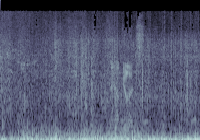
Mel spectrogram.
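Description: Wind buffeting the microphone as a steady low rumble, with faint voices of people talking in the background.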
